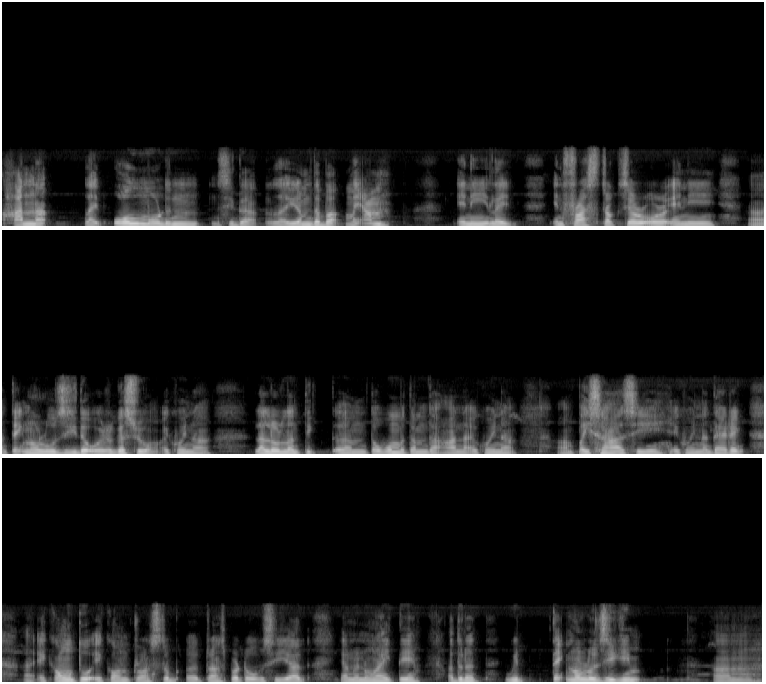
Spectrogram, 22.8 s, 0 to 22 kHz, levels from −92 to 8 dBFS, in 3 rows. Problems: background sounds at intervals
